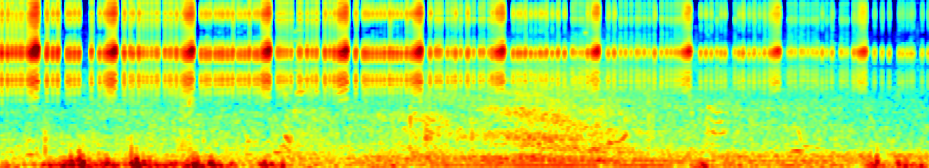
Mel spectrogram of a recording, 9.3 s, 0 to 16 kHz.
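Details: Summer 2020 cicada chorus: a steady high, hissing drone with brief louder pulses early on, over low rumbling background noise.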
